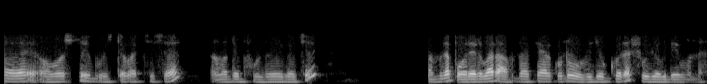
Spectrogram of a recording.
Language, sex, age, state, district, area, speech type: Bengali, male, 18-30, West Bengal, Hooghly, urban, conversation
